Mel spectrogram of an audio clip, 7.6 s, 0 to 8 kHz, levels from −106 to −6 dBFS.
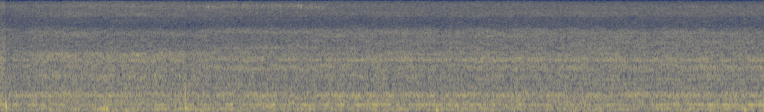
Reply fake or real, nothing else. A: real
